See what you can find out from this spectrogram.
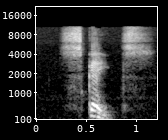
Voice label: "skates", English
